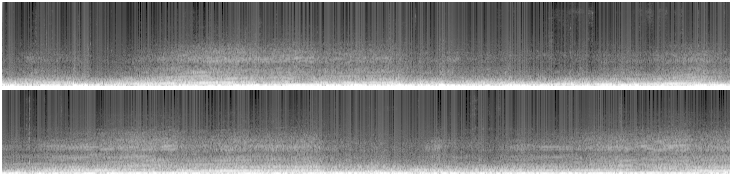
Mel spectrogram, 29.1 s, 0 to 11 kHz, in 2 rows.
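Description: Porsche Macan's 2.0-litre turbocharged four-cylinder engine heard from inside the cabin while driving, the engine note climbing and dropping again and again as it pulls out of bends and eases off, over a steady low road rumble.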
